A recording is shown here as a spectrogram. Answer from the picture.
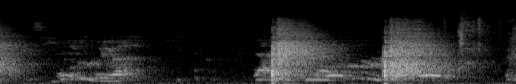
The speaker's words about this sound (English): You guys catch that? It's not just one explosion.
